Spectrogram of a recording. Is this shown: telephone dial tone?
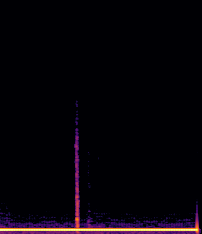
yes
